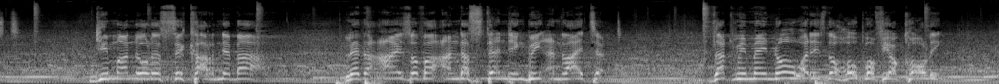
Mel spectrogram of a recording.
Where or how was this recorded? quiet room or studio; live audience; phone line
live audience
